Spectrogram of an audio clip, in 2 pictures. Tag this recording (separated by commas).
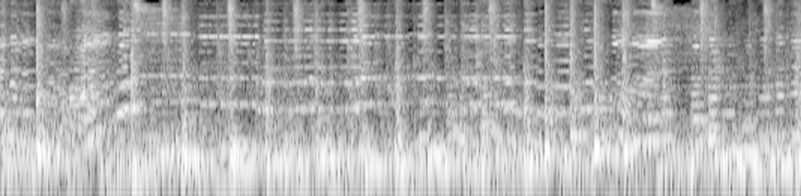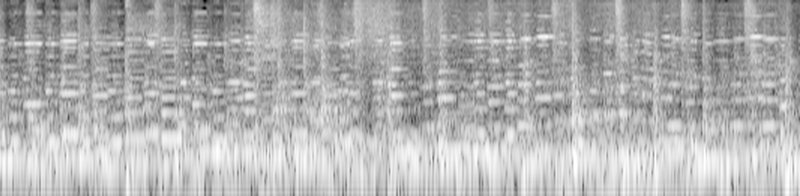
Accordion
